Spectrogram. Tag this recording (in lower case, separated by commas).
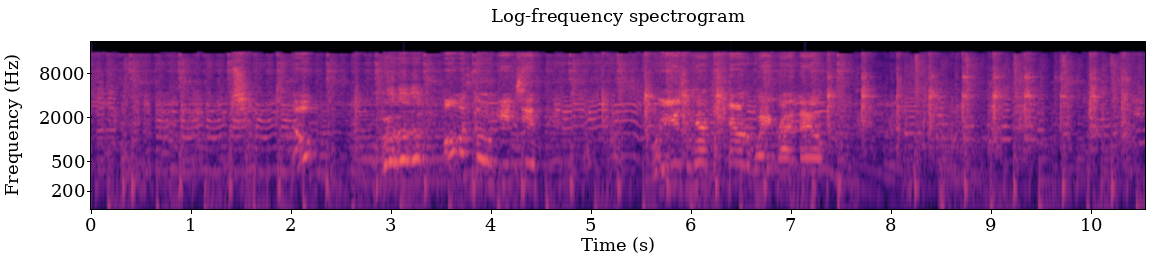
speech, music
